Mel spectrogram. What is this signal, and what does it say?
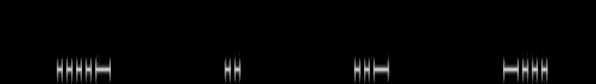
Morse code, heard as a keyed tone, about 25 wpm, spaced as for 7 wpm, 700 Hz. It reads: 4IUB
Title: USA Call Signs - 6 Characters - 8x Character Spacing - 25wpm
